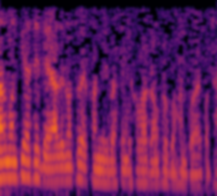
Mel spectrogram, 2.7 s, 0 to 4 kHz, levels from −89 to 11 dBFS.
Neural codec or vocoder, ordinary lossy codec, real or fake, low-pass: none; none; real; 3.6 kHz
